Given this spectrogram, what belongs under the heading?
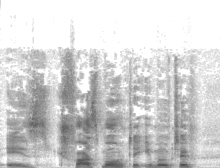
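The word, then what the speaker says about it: Tromsø: And it's am I right in the pronunciation is Trzmo that you move to? Trumso.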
